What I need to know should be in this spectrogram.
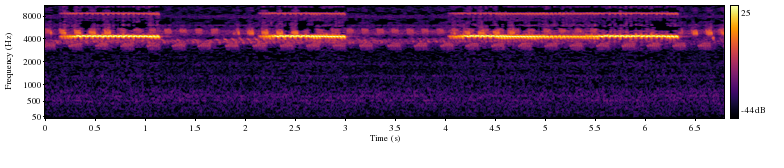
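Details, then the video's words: High, ringing insect trills in separate bursts of about one to two seconds, broken by short pauses filled with quieter rapid chirping. "the sound of insects"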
